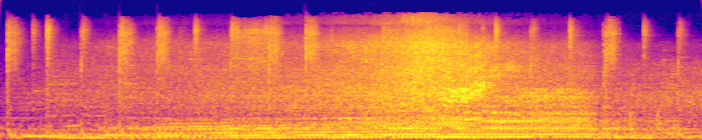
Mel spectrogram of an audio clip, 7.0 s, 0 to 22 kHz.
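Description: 1986 Chevrolet Camaro IROC-Z's 305 V8 with tuned-port injection driving past. Engine and tyre noise build to their loudest as the car passes close, about four seconds in, then fade as it drives away.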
